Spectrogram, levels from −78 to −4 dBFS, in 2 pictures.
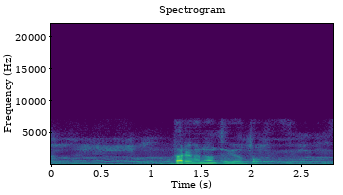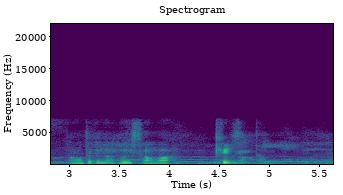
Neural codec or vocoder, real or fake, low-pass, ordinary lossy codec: codec, 24 kHz, 1.2 kbps, DualCodec; fake; 7.2 kHz; none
